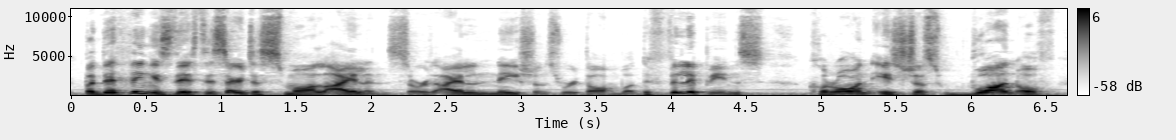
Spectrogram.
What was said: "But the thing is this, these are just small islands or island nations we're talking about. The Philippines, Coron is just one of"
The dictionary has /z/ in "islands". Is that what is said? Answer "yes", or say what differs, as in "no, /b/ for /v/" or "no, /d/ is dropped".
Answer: no, /s/ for /z/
